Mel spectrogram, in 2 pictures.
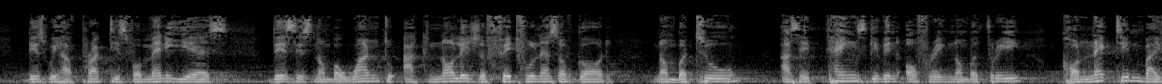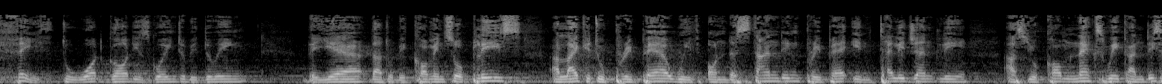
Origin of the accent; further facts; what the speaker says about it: Langtang, Plateau, Nigeria; We have in our midst not just our royal fathers from my hometown, but the entire traditional council. They came all the way from Lantang North and South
